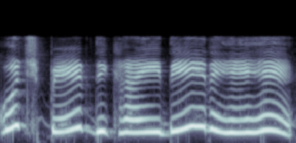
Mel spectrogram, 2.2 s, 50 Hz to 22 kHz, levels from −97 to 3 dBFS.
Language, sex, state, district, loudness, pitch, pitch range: Hindi, female, Himachal Pradesh, Shimla, -10 LUFS, 385 Hz, 360-445 Hz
